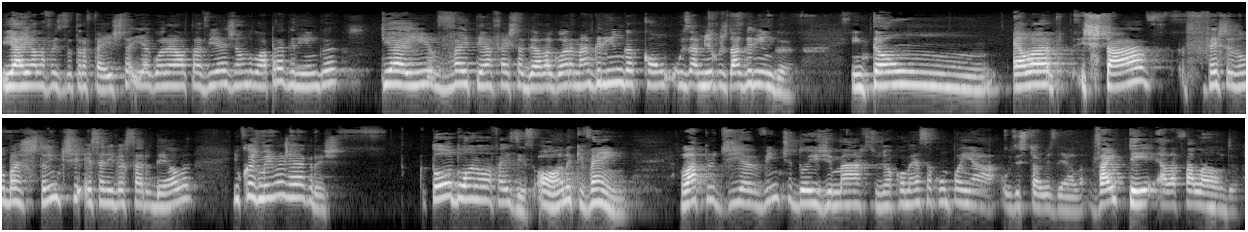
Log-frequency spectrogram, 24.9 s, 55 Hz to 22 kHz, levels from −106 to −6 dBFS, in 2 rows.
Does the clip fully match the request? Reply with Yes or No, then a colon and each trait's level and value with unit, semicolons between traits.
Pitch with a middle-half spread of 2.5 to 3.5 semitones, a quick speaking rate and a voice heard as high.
No: average, 3.2 semitones; average, 165 wpm; very high, 255 Hz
